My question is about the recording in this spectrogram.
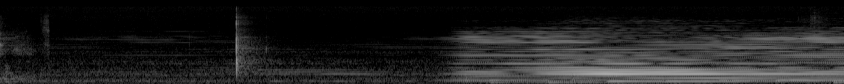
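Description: A single sharp click, then about halfway in a steady sustained instrument tone starts and holds, its low note shifting in steps.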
